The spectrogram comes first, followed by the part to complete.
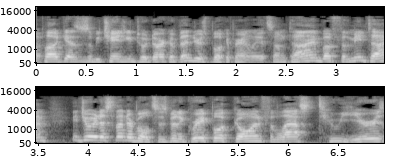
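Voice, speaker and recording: A young man with a bright, forceful voice, rattling quickly through the week's comics. He sounds a bit sick from the flu but stays eager and chatty, with plenty of "uh"s. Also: a little high. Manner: enthusiastic, chatty, lots of fillers. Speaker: comic book podcast host. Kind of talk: casual video review of weekly comics.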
